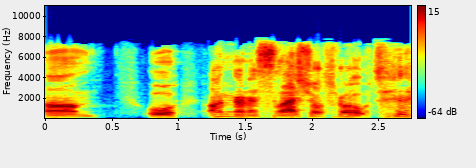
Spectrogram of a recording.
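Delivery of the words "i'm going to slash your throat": put-on rough, creaky masked slasher horror-killer voice. Retelling what he said to strangers on webcam: imitating his own Scream killer voice. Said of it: "I had put the voice on".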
